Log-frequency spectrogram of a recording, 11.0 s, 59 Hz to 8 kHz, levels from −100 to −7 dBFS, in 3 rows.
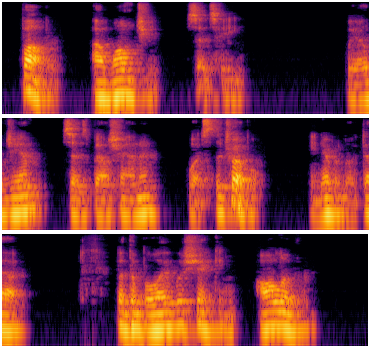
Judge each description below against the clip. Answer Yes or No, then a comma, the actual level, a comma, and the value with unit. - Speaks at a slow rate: Yes, slow, 130 wpm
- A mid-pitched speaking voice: No, low, 120 Hz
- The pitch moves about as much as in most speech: No, narrow, 2.1 semitones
